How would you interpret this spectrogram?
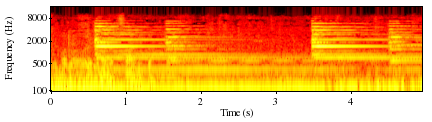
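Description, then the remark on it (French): Three newly cast church bells, cast in Normandy and brought to the church of a convent under reconstruction, ring out in slow, spaced strikes, four clear resonant peals with long humming decays overlapping one another, while a voice briefly talks at the very start. “le chantier de l'église du couvent Notre-Dame de l'Eure, où sont arrivées les 3 nouvelles cloches fondues en Normandie.”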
